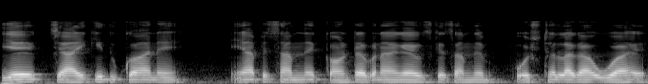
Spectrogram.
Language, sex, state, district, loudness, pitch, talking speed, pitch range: Hindi, male, Bihar, Katihar, -16 LUFS, 110 Hz, 175 wpm, 105-110 Hz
